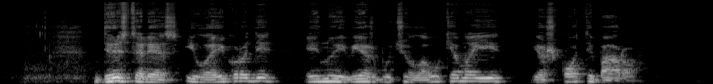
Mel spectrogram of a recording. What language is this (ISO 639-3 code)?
lit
